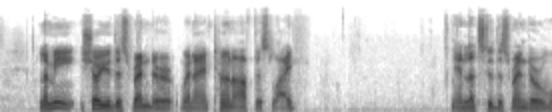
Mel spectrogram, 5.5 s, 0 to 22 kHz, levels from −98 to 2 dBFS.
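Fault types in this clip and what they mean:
Adaptive stream at a lower bitrate: from 1.47 to 3.47 s the sound abruptly loses treble and gains codec artefacts, which fits a switch from 64 to 16 kbit/s Opus. A spectrogram shows the upper band suddenly thinning, while the waveform continues without a gap.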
